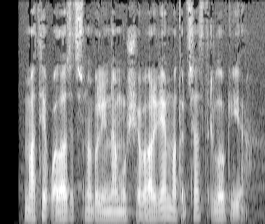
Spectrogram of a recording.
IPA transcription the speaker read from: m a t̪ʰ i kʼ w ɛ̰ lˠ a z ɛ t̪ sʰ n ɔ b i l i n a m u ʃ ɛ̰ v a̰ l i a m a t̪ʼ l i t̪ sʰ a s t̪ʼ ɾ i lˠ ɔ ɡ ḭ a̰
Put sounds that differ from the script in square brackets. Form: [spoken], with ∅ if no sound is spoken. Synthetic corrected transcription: m a t̪ʰ i [qʼ] w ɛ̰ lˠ a z ɛ t̪ sʰ n ɔ b i l i n a m u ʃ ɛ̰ v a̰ [ɾ] i a m a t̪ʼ [ɾ] i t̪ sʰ a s t̪ʼ ɾ i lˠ ɔ ɡ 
